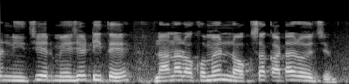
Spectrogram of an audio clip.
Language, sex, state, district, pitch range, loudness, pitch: Bengali, male, Karnataka, Bangalore, 175-200 Hz, -13 LUFS, 185 Hz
